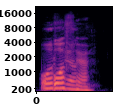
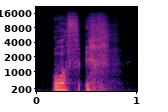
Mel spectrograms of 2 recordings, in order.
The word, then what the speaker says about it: ordfører: Men flere politikere, blandt andre Trine Bramsen, det er Socialdemokratiets ligestillingsminister, Orfør. hun har udtalt, at, at hvad siger du? – Ordfører. – Ordfører.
